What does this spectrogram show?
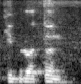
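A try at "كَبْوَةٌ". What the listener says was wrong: Emang ada roknya? Kabuah. Kabuah. Likulli jawadin kabuwatun.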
